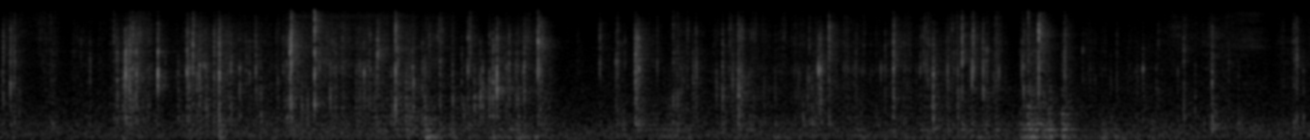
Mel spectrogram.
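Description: Kraft paper being folded and creased by hand: irregular crinkles and sharp crackles of the stiff paper, loudest about three seconds and ten seconds in.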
